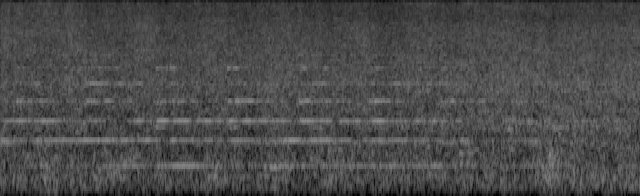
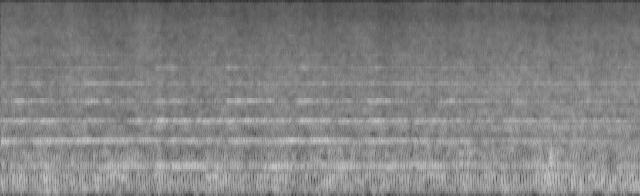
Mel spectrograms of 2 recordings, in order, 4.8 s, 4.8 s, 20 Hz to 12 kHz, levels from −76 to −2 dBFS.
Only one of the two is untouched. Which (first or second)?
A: first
